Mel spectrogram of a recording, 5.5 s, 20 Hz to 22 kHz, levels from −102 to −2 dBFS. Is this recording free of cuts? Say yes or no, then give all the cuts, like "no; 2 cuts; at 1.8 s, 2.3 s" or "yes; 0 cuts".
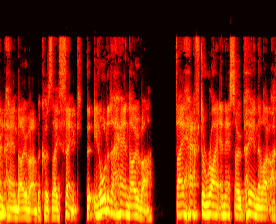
no; 1 cut; at 1.6 s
